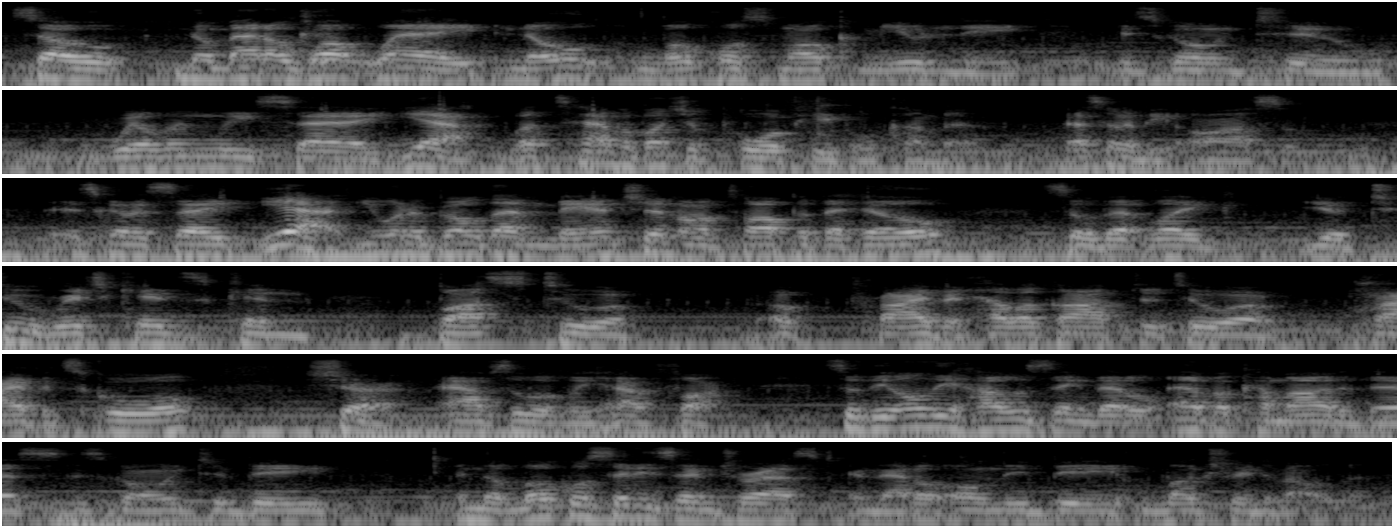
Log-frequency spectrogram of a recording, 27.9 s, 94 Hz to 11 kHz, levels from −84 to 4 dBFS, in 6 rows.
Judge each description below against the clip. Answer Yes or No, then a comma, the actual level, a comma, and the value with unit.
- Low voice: Yes, low, 120 Hz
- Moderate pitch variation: No, narrow, 2.2 semitones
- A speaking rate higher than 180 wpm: Yes, average, 200 wpm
